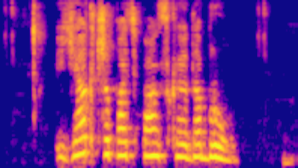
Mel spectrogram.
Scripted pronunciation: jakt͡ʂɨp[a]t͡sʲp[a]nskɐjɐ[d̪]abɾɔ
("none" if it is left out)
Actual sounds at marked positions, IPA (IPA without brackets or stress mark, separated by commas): a, a, d̪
